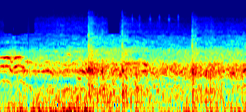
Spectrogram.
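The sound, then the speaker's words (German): Two or three sharp gunshots crack out about a second apart over a dense wash of street noise and agitated, panicked voices, the shots loud, in front of the Parliament building in London during a terror attack. “Mehrere Schüsse fallen.”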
